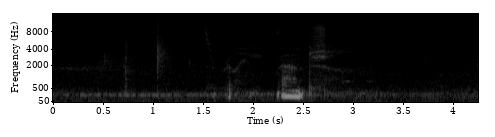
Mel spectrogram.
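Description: A few faint light clicks of handling, then a woman says a short, drawn-out "And..." a little past two seconds in, over a quiet room with a low steady hum.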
